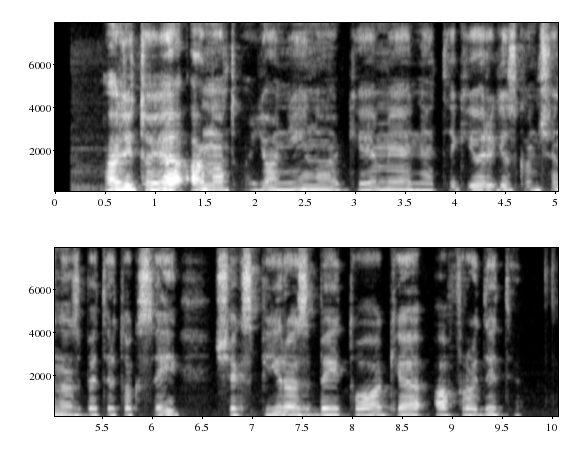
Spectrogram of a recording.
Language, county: Lithuanian, Tauragė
